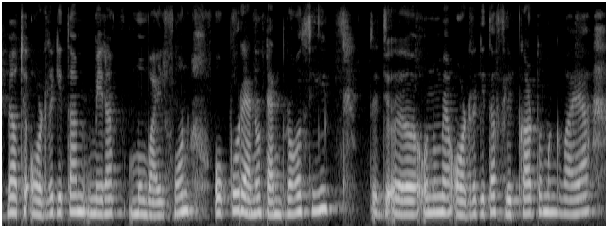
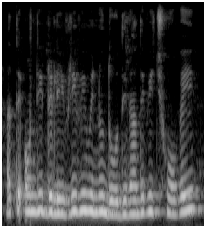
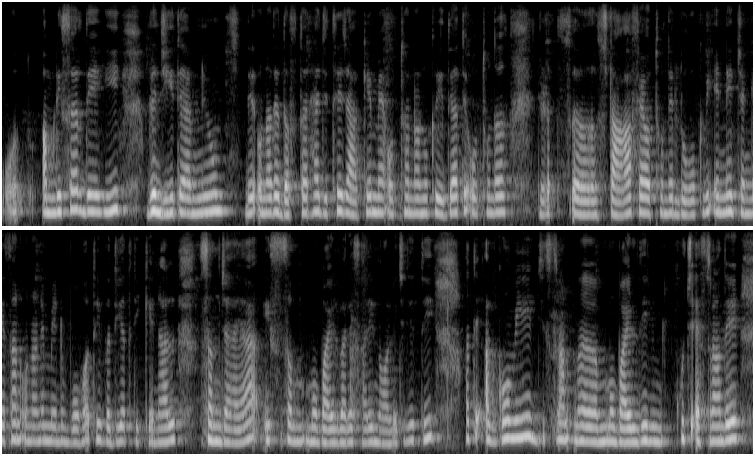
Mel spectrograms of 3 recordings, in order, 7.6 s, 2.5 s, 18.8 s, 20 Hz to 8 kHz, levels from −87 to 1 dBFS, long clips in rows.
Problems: background sounds at intervals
